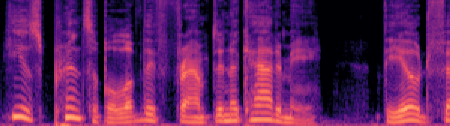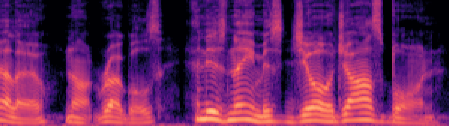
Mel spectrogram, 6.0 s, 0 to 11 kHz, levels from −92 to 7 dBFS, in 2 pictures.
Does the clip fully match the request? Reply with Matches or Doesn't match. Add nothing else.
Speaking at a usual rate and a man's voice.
Matches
